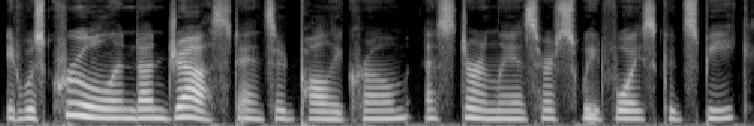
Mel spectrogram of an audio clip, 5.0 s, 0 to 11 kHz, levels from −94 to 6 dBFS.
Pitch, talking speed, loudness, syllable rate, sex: 215 Hz, 180 wpm, -18 LUFS, 4.8 syllables/s, female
